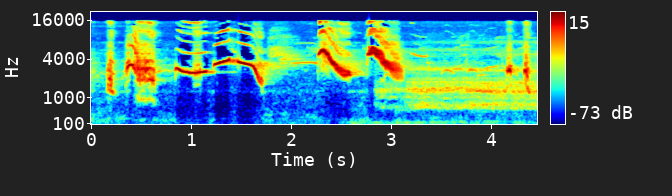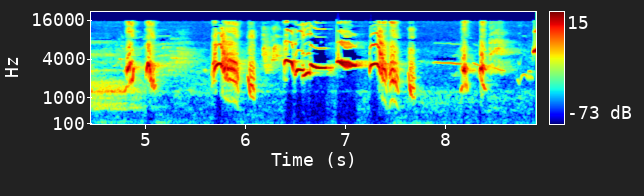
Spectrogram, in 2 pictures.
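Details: Oriental magpie-robin song as a lure to prompt other birds into song: sweeping whistles, sharp chips and a scratchy middle section, with a low hum in the background.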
